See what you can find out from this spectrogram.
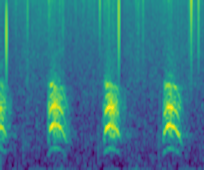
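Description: A dog named Toby, asked to count four, barks three times at an even, unhurried pace, each bark short and clear against a faint background hiss, with no talking in between.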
